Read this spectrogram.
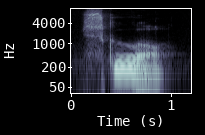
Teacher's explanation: When you said school, you used a dark L because the L is at the end of the word after a vowel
